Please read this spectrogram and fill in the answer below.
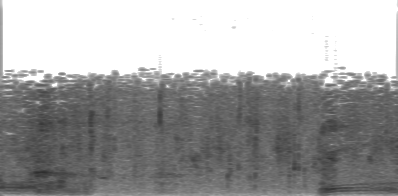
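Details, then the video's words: Domestic cat making two strained, nasal yowls, the first rising and bending over within a second, the second swelling upward after a stretch of low background noise and faint clicking. "Possessed Cat Makes Freaky Noises"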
